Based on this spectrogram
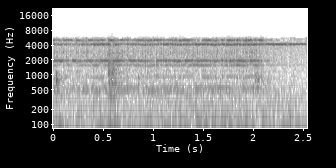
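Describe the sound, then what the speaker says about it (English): An office telephone rings quietly with a thin, steady tone and a few brief pulses, set against a faint background hiss. "I think your phone is ringing."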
